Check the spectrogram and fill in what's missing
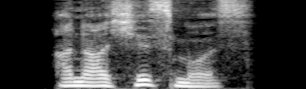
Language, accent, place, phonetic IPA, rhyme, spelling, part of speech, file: German, Germany, Berlin, [anaʁˈçɪsmʊs], -ɪsmʊs, Anarchismus, noun, De-Anarchismus.ogg
- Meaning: anarchism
